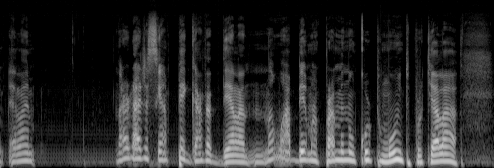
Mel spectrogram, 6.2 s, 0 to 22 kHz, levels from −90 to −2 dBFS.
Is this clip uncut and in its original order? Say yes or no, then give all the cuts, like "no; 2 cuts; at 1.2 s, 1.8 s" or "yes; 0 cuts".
yes; 0 cuts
